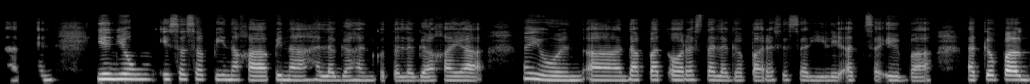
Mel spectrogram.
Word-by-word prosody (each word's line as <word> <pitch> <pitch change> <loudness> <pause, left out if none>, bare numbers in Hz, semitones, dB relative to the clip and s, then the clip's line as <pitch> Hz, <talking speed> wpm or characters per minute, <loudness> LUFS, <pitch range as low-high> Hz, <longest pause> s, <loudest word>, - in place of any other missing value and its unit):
natin, 215 0 -8 0.4
'yon 245 0 +9
'yong 240 -1 +6 0.2
isa 235 0 -1
sa 230 -1 -2
pinakapinahahalagahan 195 -2 0
ko - - -9
talaga 180 +1 -2
kaya 185 -1 0 0.5
ayun, 200 -6 +2
ah, 195 -1 +3
dapat 205 +1 0
oras 210 +1 0
talaga 190 -2 -3
para 185 +1 -4
sa 205 0 -10
sarili 185 -3 -5
at 195 0 -4
sa 195 - -7
iba 185 -1 -3 0.3
at 205 -1 0
kapag 210 -1 +6
195 Hz, 130 wpm, -23 LUFS, 190-210 Hz, 0.5 s, yon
